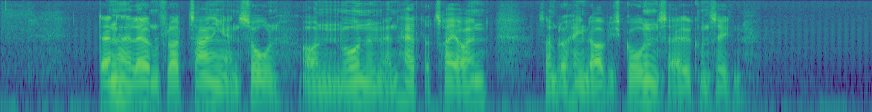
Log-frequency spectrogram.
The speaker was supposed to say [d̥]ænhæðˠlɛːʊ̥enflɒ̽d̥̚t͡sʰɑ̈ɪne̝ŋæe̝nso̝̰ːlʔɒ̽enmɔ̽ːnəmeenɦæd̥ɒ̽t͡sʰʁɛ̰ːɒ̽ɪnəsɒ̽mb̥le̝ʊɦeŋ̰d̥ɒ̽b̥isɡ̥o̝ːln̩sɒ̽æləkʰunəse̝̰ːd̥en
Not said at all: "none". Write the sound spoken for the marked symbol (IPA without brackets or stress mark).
d̥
